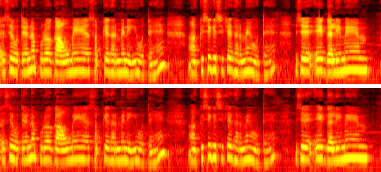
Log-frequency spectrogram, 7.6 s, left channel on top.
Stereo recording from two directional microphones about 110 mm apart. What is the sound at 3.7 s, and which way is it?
A woman's voice, 30° right (ahead or behind).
